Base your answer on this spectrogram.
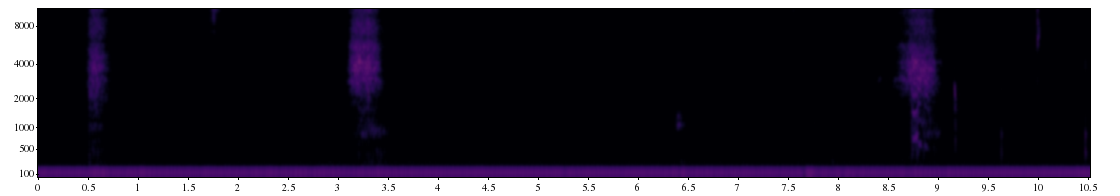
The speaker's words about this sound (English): Excuse me, guys. Got the sniffs.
